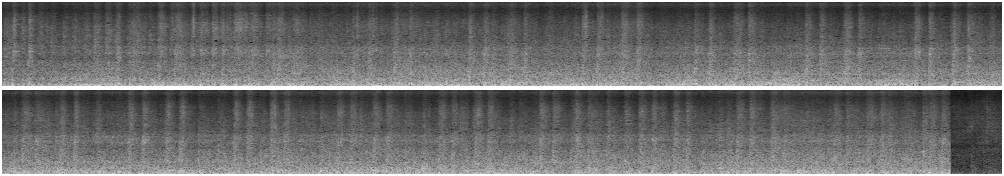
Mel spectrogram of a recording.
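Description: Wheels clatter and click rapidly over rail joints.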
